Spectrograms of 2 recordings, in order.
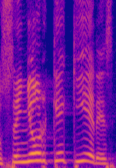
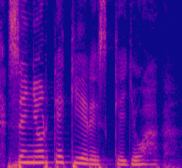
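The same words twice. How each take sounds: First: Higher, louder and slow, crying out to the Lord; a desperate call to the Lord; urgent cry. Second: Said in the usual way. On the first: Acted. Saul's urgent plea to the Lord.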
